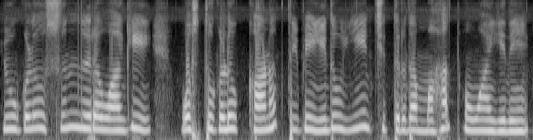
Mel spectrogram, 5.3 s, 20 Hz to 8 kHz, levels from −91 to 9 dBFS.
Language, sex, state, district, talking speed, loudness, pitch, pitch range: Kannada, female, Karnataka, Koppal, 90 wpm, -12 LUFS, 265 Hz, 245-280 Hz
